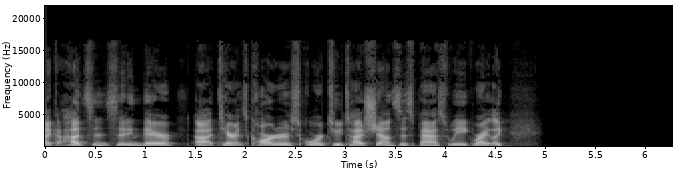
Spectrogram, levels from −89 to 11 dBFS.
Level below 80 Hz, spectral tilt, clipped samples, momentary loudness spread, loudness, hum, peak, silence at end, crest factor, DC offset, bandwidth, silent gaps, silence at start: -64 dBFS; -4.5 dB/octave; under 0.1%; 6 LU; -24 LUFS; none; -4 dBFS; 1.7 s; 22 dB; under 0.1%; 17 kHz; none; 0 s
